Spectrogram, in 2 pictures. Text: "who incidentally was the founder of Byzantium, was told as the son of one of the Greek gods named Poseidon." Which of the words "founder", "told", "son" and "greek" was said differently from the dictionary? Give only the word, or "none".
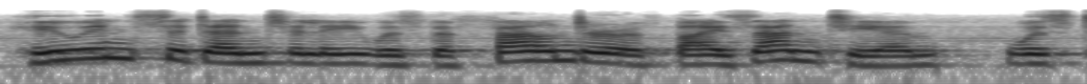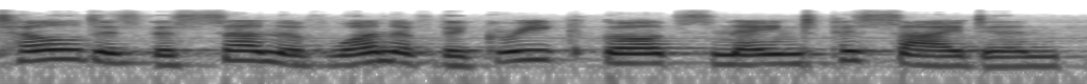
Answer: none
